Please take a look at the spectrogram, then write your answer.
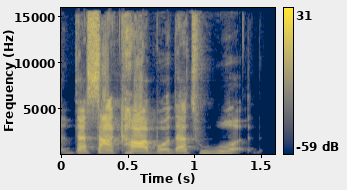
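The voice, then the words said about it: Thick New York accent. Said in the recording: “Thickest New York accents... he's that accent”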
